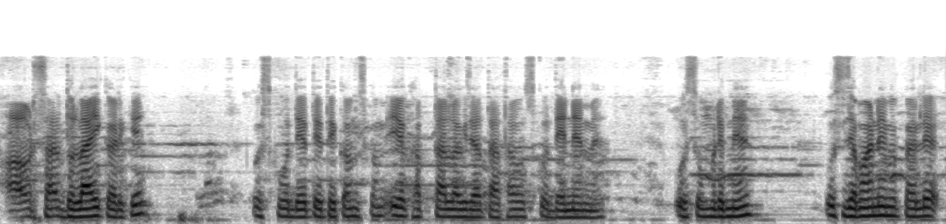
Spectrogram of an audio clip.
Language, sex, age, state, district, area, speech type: Hindi, male, 60+, Bihar, Madhepura, rural, spontaneous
